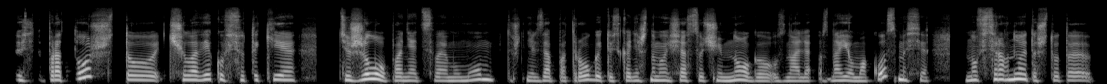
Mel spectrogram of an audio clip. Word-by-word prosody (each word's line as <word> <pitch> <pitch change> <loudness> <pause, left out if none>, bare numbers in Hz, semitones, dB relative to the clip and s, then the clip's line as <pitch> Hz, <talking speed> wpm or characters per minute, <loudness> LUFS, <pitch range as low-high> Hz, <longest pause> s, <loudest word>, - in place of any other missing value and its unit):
То - - -5
есть 185 - -4
эт 160 - -26
про 205 0 +4
то, 285 - +2
что 205 - -1
человеку 210 +4 +3
всё-таки 205 0 -1 0.4
тяжело 225 - +6
понять 175 -1 -3
своим 170 -1 -3
умом 210 +6 0
то, - - -15
что - - -8
нельзя 170 0 -2
потрогать. 180 +4 -2
То - - -5
есть, 165 - -5
конечно, 180 +1 -1
мы 185 -1 -1
щас 175 +1 -2
очень 175 0 +1
много 180 -1 0
узнали 165 +1 -4
узнаём 180 -2 -2
о 160 - -3
космосе, 195 - -1 0.3
но 200 +3 0
всё 235 - +1
равно 230 +2 +6
это 180 -6 -2
что-то 185 +1 -3
185 Hz, 175 wpm, -22 LUFS, 170-210 Hz, 0.4 s, тяжело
